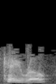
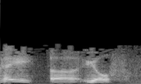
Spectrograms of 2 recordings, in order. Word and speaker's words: Chayot: Now, the Cairo, C-H-A-Y-O-T, pronounced Cairo, or Hayyof, depending on which dialect you're speaking, is a command named after their chief, Kea.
